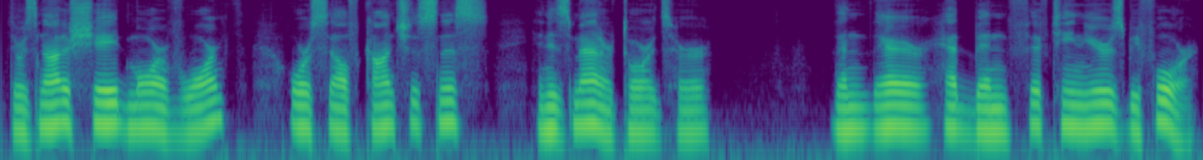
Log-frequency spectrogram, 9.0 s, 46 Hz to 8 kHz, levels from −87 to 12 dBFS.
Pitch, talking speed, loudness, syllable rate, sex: 130 Hz, 155 wpm, -17 LUFS, 4.5 syllables/s, male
